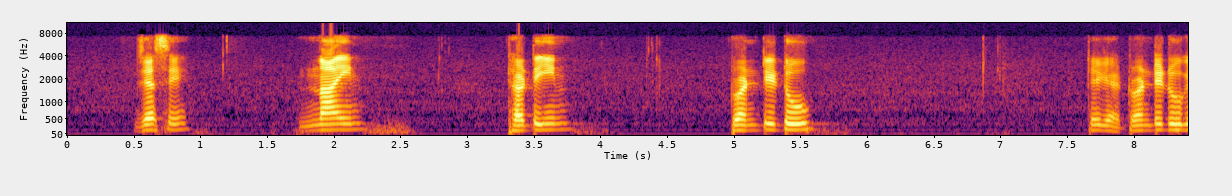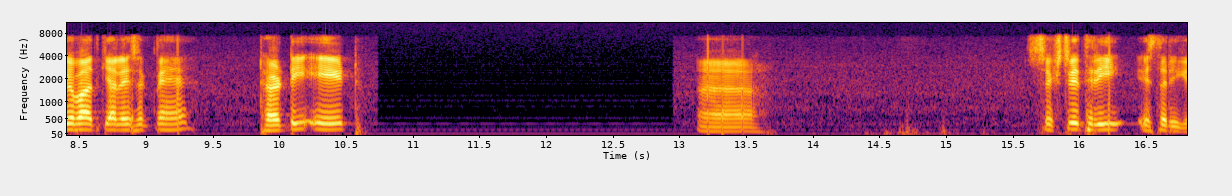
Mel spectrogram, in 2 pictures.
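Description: A young man speaks close to a clip-on microphone, explaining in short bursts.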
